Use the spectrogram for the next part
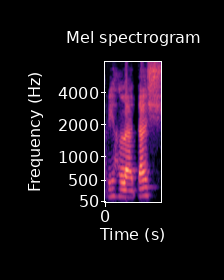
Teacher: Dibacanya diidgamkan ee alif lamnya tidak terdengar ya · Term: alif lam syamsiyah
